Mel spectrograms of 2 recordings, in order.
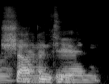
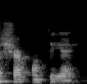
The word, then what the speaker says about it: Charpentier: was confusing for me so shopping yeah and if you're in canada charpentier okay but i'm a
